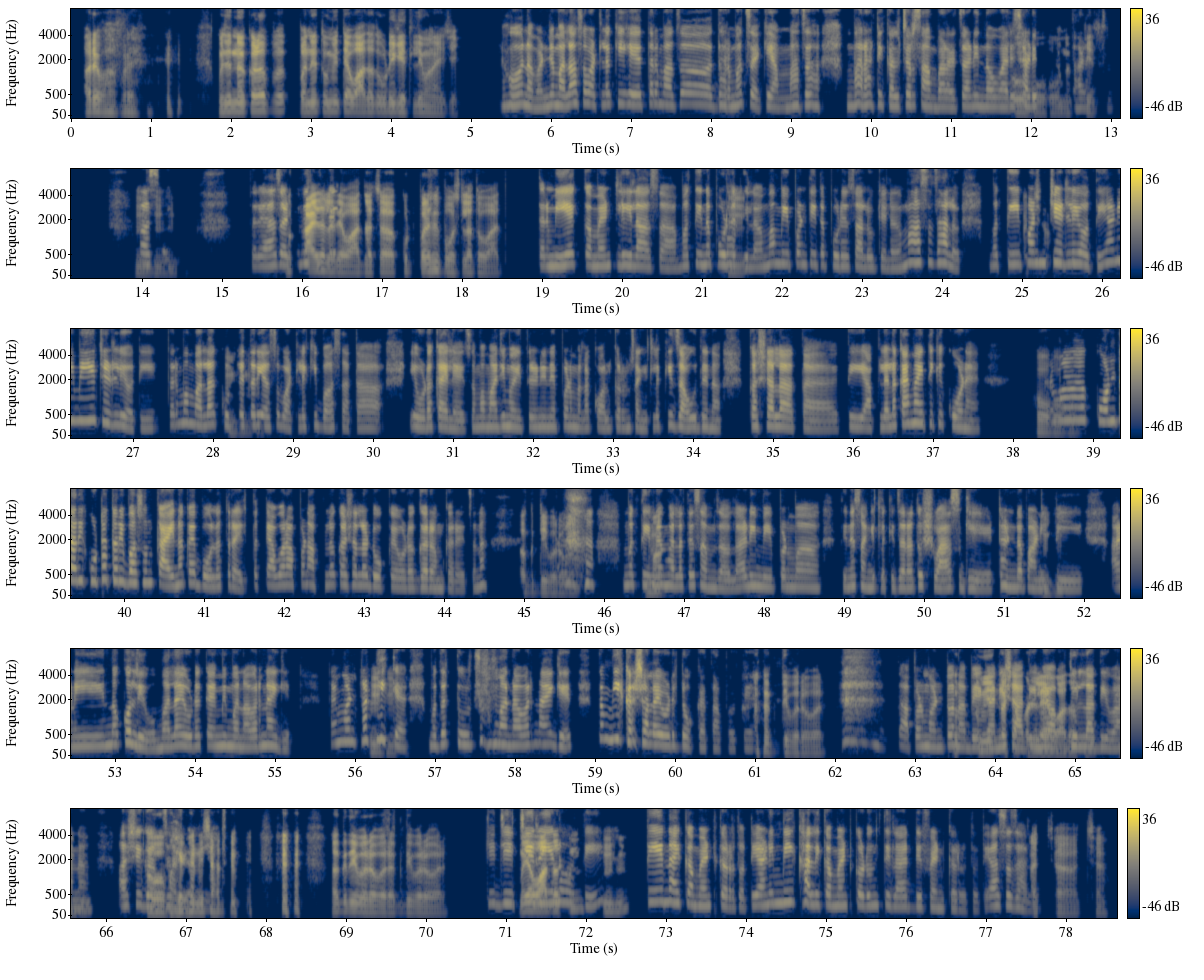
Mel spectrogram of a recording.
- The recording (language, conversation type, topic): Marathi, podcast, ऑनलाइन वादातून बाहेर पडण्यासाठी तुमचा उपाय काय आहे?
- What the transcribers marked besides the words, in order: laughing while speaking: "अरे बाप रे!"; chuckle; in English: "कमेंट"; chuckle; other background noise; laughing while speaking: "तूच मनावर नाही घेत तर मी कशाला एवढे डोकं तापवते"; tapping; laughing while speaking: "अगदी बरोबर"; laugh; in Hindi: "बेगानी शादी में अब्दुल्ला दीवाना"; laughing while speaking: "हो, बेगानी शादी में"; chuckle; in English: "कमेंट"; in English: "कमेंट"; in English: "डिफेंड"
